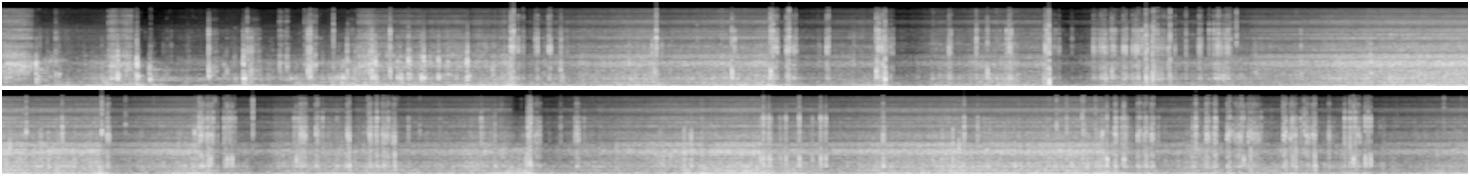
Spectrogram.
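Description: Mountain bike rolling fast over a rough dirt trail, heard from a camera on the bike or rider: a steady rumble of knobby tyres and wind on the microphone, broken by frequent knocks and rattles as the bike hits bumps.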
